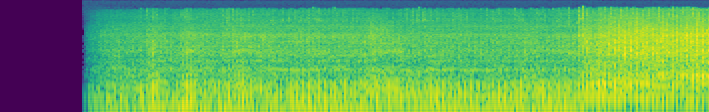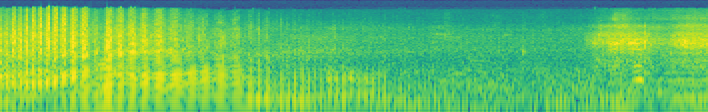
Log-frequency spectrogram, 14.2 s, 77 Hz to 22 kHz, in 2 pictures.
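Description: KTM 690 single-cylinder off-road motorcycle engine running at low revs. Its pitch dips and rises again between about six and nine seconds in, with a sharp click near eight seconds. It eases off after ten seconds and grows louder near the end.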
